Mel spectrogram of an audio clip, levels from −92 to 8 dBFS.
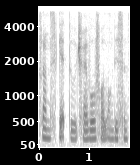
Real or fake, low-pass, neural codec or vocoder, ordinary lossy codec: fake; 5.4 kHz; vocoder, 22.05 kHz, 80 mel bands, Vocos; MP3, 48 kbps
